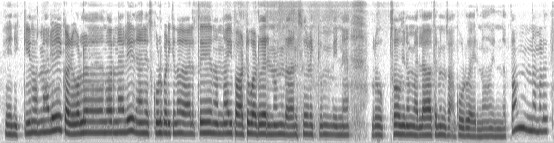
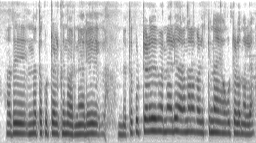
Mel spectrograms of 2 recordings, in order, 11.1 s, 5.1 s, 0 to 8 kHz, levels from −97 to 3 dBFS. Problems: background sounds at intervals, low volume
